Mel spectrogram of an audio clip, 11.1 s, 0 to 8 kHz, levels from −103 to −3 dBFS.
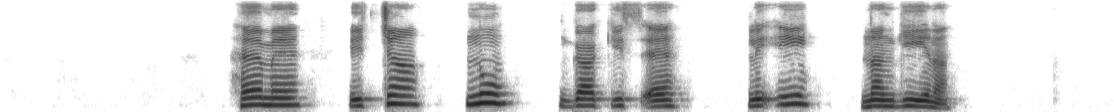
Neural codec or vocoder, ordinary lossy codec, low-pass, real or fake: none; Opus, 32 kbps; 7.2 kHz; real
